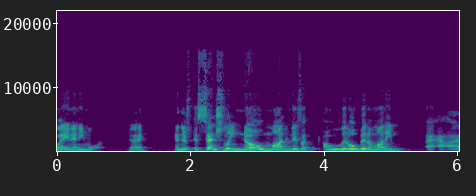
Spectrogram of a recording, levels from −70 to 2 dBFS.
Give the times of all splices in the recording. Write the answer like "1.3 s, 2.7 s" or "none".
none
